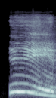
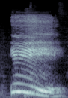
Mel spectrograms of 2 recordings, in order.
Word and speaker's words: 玉: On the inside, your tongue is like you're saying E, and then slowly round your lips up like you're pursing it up. 玉米 Fourth tone, third tone. 玉米 And you cannot have Thanksgiving without cornbread.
